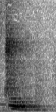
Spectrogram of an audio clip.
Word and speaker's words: 众: this character is pronounced as true true and it means numerous for them were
